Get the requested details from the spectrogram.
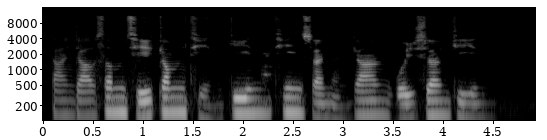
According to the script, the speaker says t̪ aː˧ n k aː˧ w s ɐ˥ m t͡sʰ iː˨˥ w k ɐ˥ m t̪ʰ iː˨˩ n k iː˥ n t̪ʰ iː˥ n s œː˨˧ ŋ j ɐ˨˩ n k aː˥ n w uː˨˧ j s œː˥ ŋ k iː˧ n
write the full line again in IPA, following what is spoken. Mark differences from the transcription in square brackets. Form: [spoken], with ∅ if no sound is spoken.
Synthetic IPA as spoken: t̪ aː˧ n k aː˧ w s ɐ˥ m t͡sʰ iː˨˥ [∅] k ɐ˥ m t̪ʰ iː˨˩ n k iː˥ n t̪ʰ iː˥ n s œː˨˧ ŋ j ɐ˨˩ n k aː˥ n w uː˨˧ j s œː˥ ŋ k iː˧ n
